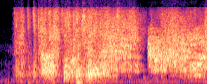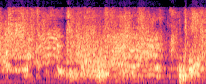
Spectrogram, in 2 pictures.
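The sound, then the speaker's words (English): A black bear that has come running onto a home's patio growls and huffs, loud rough breathy bursts mixed with scuffling noise that carry on almost continuously for several seconds. “this black bear just comes running in”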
